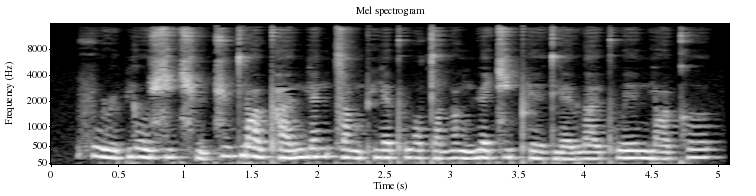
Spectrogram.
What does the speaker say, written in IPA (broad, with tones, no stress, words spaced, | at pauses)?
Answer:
fu˥˨ɻɻ̩˩pjo˥˨ʊ̯ ɕi˨˦t͡ɕʰy̰˨˩ t͡ɕy˦t̪jɑ˥˨ʊ̯pʰa˨˦ɪ̯mjɛ˦n t͡sɑ˥˨ŋpʰjɛ˦pʰwɔ˥˨ t̪ɑ˨˦ŋɑ˥˨ŋn̪ɥɛ˥˨t͡ɕi˥˨ pʰe˥˨ɪ̯t̪jɛ˨˦ɻwa˦ɪ̯ pʰwe˦ɪ̯n̪jɑ˨˦ʊ̯kʰɤ˦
